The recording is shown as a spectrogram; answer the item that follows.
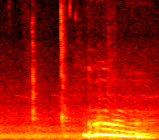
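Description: A woman's wordless vocal sound, one drawn-out tone that starts about halfway in and slides down in pitch for about a second, with a few faint hand clicks before it.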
